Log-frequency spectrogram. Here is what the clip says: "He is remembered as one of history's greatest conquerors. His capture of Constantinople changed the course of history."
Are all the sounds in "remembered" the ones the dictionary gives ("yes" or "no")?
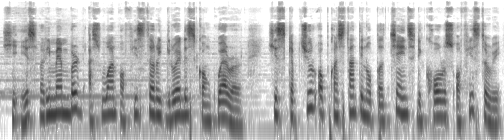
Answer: yes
